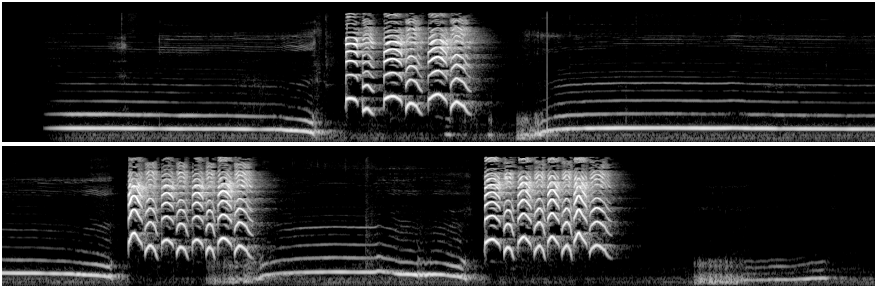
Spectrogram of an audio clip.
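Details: Pet dog howling at squeaky toys: long steady low howls of several seconds each, alternating with bursts of rapid high squeaks from the toys, ending with a softer whimpering howl.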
